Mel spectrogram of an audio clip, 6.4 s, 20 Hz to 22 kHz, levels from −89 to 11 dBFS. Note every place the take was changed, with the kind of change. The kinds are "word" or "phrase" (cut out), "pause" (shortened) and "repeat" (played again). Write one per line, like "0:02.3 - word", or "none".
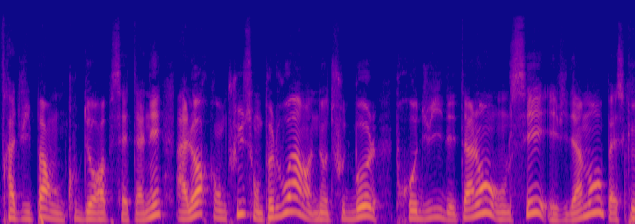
0:01.7 - pause
0:03.9 - pause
